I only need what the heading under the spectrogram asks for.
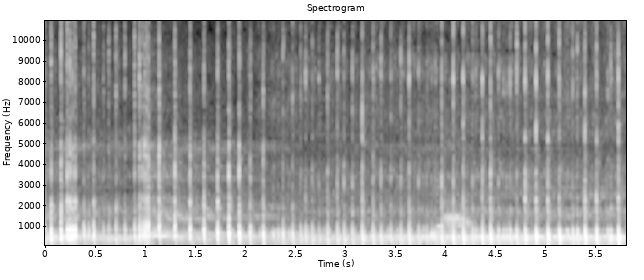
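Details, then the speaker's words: Chainsaw just started after priming with a squirt of fuel: idles with an uneven, lumpy burble and stutters before clearing on throttle; low jet set a little rich. "It's a little fat on the low jet."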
